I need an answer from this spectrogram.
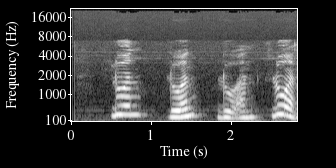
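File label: "Lun", Chinese syllable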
